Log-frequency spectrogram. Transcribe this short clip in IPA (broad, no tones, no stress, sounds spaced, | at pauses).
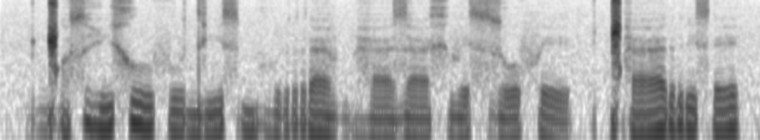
ɡ͡ǁ ɒ s ɦ i x uː f uː d iː s bʱ u r æ v bʱ æː z æː x v e s z o f e | ǁʰ æː r i s ɾ e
